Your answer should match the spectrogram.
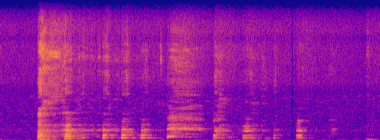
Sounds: Laughter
